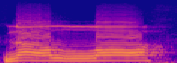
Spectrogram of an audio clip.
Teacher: lafz jalalah datang sebelumnya baris fathah dibaca tebal 2 harakat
